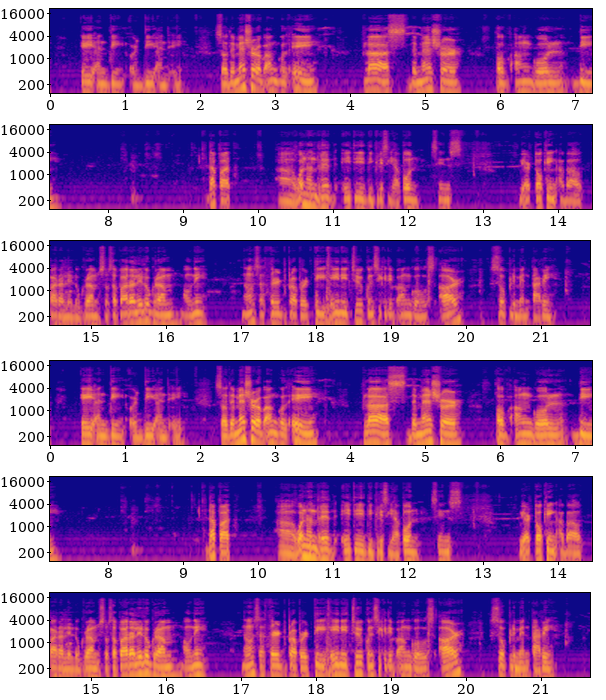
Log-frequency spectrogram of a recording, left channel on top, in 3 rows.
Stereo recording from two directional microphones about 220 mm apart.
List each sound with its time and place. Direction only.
0.3 s speech: 45° right (ahead or behind)
9.1 s speech: 50° right (ahead or behind)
